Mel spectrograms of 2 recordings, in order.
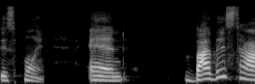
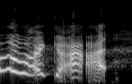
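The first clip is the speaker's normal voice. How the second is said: put-on very high sobbing, crying exclamation; 3 dB louder than usual. Retelling the moment a church door opened: imitating crying. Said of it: "Now I'm just buku cry".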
